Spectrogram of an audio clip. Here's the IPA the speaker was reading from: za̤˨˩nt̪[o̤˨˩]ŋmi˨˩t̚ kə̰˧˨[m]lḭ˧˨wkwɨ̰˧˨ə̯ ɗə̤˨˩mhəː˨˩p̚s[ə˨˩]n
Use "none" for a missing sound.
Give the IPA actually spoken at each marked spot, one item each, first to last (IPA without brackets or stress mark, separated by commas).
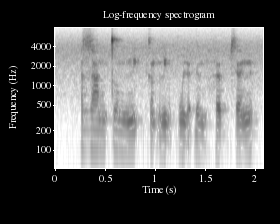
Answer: o̤˨˩, m, ə˨˦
